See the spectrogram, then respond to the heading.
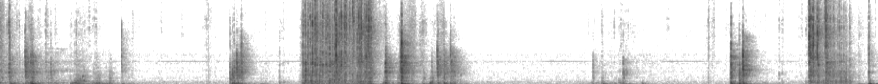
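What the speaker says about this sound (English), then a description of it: "Last shuffle." Tarot cards are shuffled by hand in several quick, crisp riffling bursts separated by short pauses, close and fairly loud, with no talking.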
